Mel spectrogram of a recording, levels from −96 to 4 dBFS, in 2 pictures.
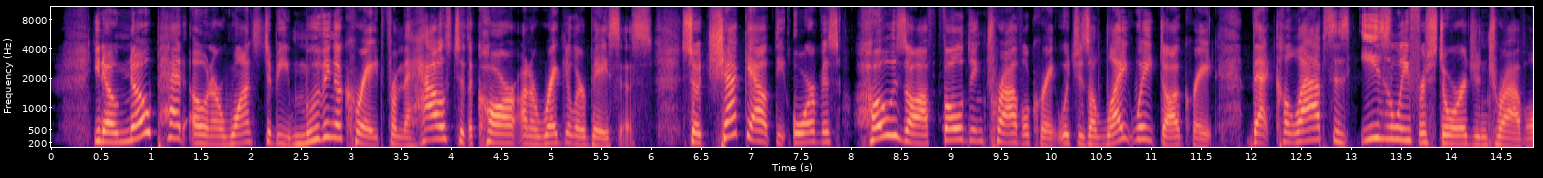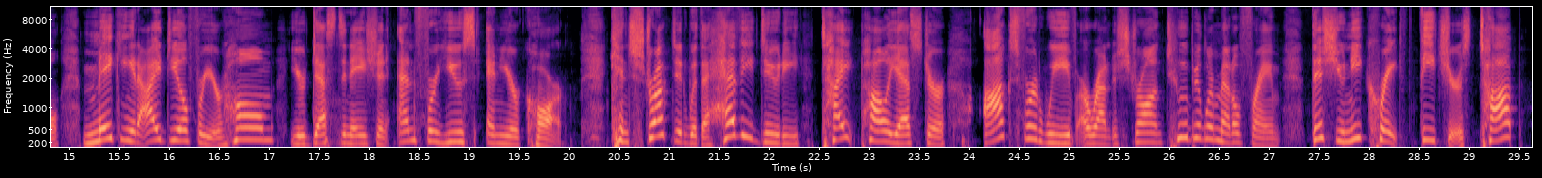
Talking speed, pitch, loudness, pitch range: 160 wpm, 215 Hz, -22 LUFS, 185-265 Hz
